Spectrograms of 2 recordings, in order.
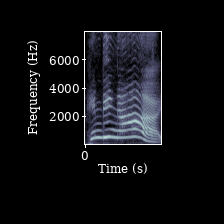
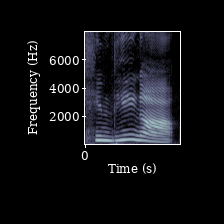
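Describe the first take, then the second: First: It sounds excited and happy. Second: It sounds dismayed and sad. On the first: Disbelief at good news. "something really exciting" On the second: Disbelief at bad news. "oh no, I lost my cat"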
